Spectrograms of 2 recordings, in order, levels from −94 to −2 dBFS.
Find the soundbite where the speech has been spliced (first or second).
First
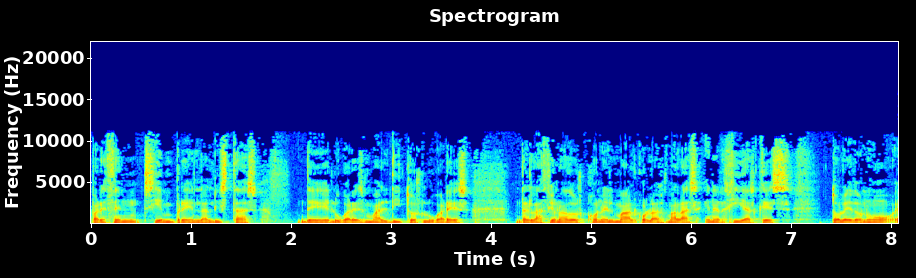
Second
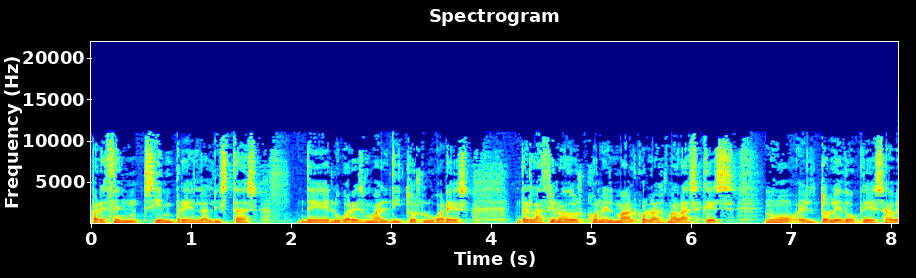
second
